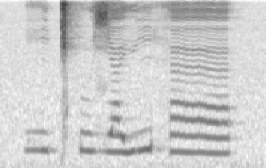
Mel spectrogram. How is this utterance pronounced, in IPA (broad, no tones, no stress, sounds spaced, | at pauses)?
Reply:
ɦ i ǁʰ ɯ ʑ æ j i h æ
